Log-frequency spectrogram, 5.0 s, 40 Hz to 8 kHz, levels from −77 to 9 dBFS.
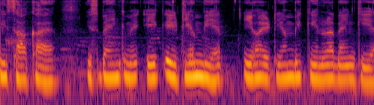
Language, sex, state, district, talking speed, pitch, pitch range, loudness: Hindi, male, Uttar Pradesh, Jyotiba Phule Nagar, 205 wpm, 155 Hz, 145-165 Hz, -15 LUFS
